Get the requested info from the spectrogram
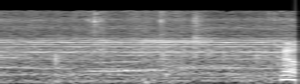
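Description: Steady low room noise with a faint tap or two, heard between stretches of speech.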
